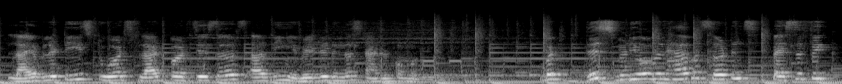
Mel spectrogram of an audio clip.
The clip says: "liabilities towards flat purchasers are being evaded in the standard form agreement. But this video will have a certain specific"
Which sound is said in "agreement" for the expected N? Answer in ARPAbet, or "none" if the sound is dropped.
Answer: none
